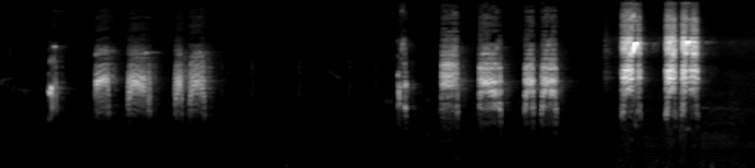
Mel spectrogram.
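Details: Black francolin (black teetar) calling in two phrases of rasping, clipped notes. A four-note series is followed by a pause, then a longer run of harsh, scratchy bursts that grow louder toward the end, with a quiet background.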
